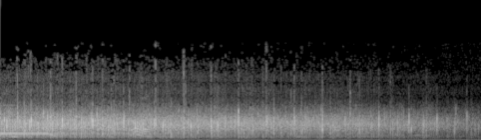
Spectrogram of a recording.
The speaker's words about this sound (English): Give the Lord a wonderful clap offering if you are happy.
